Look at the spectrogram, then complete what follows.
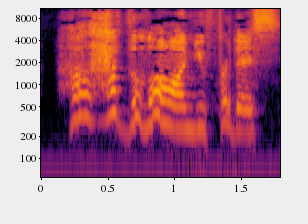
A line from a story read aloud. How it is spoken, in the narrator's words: he gasped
